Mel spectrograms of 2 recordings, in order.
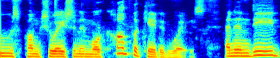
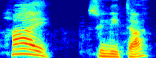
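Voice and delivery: "Hi, Sunita" with a clear pause after "Hi". Shown as a demonstration. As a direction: say "Hi", stop, then "Sunita". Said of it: "there's a pause between the word Sunita".

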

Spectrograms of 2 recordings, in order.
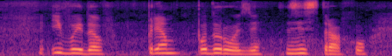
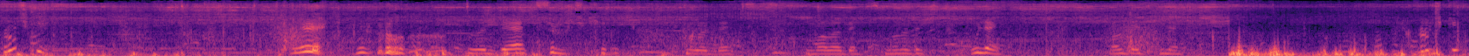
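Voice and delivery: talking to a dog; 7 dB quieter than usual. Real, not acted. Training dog with treats.

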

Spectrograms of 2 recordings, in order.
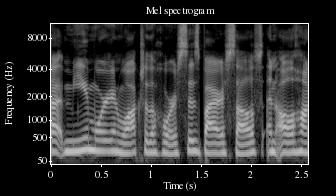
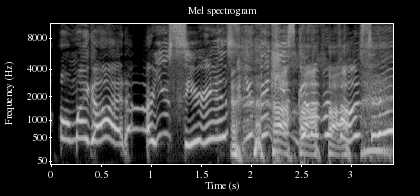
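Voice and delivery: much higher and louder, squealing with a laugh; fake excitement; 13 semitones higher, 4 dB louder than usual. To the friend who hinted at a proposal, a hammed-up delighted squeal. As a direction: gush like it's the best news ever. Faking surprise about the proposal.

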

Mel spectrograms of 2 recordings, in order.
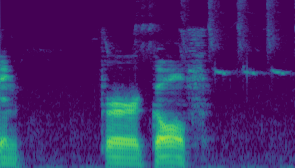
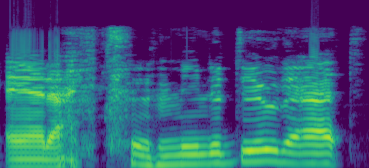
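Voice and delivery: laughing through the words; 8 semitones higher, 4 dB louder, slower than usual. Real, not acted. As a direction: giggle it out, embarrassed. Laughs at own mistake.

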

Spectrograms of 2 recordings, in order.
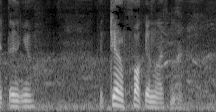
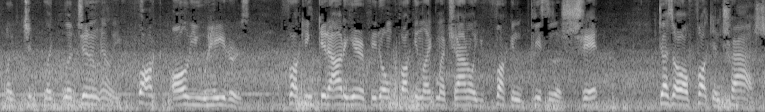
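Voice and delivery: furious yelling rant; 4 semitones higher than usual. Real, not acted. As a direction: shout them down in real anger. Ranting furiously at online haters.

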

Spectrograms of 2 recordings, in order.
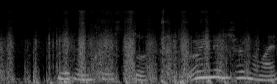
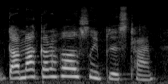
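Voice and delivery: loud, much higher, fast panic; yelling in real alarm to stay awake; panicked shout; 5 semitones higher, 9 dB louder than usual. Real, not acted. Character dozing off again.

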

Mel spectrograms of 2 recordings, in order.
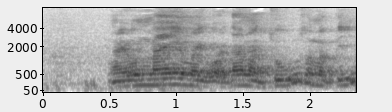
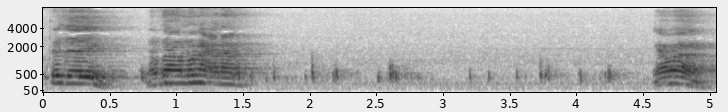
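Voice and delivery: raised phone voice; 4 semitones higher than usual. Real, not acted. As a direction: call out to someone you can't hear. Cannot hear the caller on phone.

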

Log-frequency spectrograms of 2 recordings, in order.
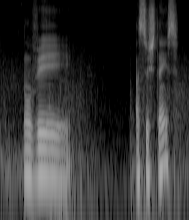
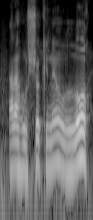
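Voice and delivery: frustrated outburst; 7 dB louder than usual. Real, not acted. Frustrated after dying.

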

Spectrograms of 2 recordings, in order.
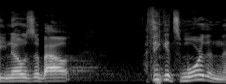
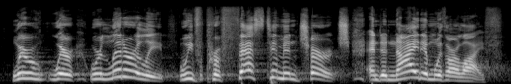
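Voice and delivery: high, loud, driving sermon climax; preaching at full force; 7 semitones higher, 5 dB louder than usual. Acted. Pastor urging the church, preaching loud and high. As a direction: press the point home to the congregation.

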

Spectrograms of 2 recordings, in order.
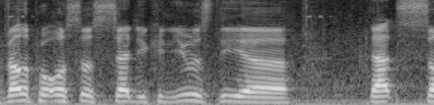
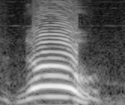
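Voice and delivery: frightened shout; 5 semitones higher, 8 dB louder than usual. Real, not acted. Chickens close in.

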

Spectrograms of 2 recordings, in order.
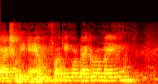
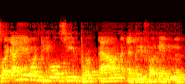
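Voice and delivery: ordinary talk, nothing marked

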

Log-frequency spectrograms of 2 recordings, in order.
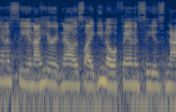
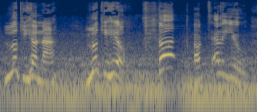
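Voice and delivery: louder, higher looky here; real thrilled exclamation with a laugh; excited; 6 semitones higher, 8 dB louder than usual. Real, not acted. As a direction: call out a lucky card with glee. Excited by a tarot card.

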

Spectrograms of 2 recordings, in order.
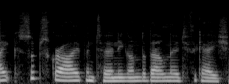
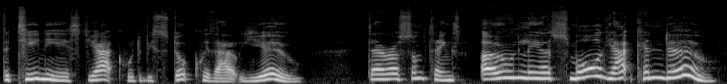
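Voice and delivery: proud praise, building higher and louder; 6 semitones higher, 4 dB louder than usual. Acted. Herd praising the small yak, proud. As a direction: finish on a rousing, admiring lift. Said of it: "they all grunted proudly".

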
